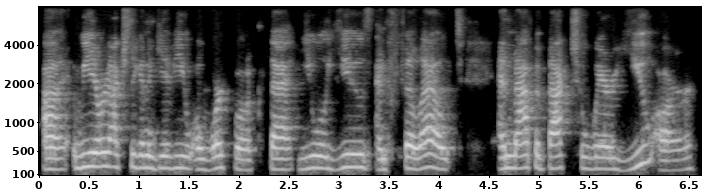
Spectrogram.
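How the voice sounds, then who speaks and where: A woman with a hoarse, worn-out voice, organizer of the event, explaining it in an upbeat, friendly way as a guest on a video call. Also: medium pitch, steady tone, normal speed. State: hoarse, lost voice.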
